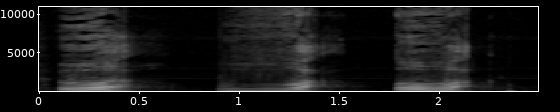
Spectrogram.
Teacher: अभी फ भी मैं नहीं था फ फ इस तरह, इससे ज्यादा लंबा नहीं क्योंकि फिर आपकी वो बीच में वो क्या शामिल हो जाता है, वॉवल की जो है ना साउंड शामिल हो जाती है अच्छा अब ये क्या व व व अच्छा व के अंदर ये जो व हम कहते हैं तो इसमें जो है ना वॉइस्ड है, ये इसके अंदर हमारी वाइब्रेशन जो है ना वो फील होती है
